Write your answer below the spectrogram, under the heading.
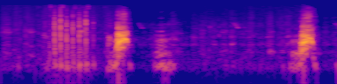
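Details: Hunting Jack Russell terriers at work pulling a fox from its den; two sharp, loud barks about two seconds apart, preceded by a quick rattling patter of softer sounds, in an otherwise quiet setting.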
